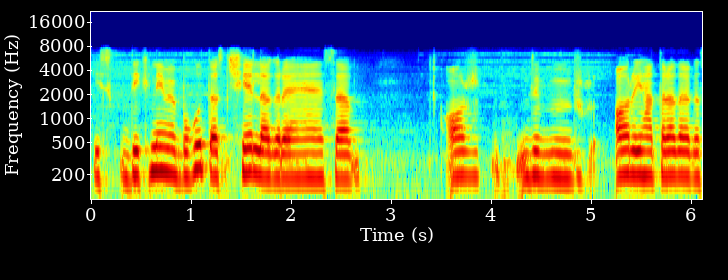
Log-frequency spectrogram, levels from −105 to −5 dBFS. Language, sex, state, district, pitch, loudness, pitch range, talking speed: Hindi, female, Bihar, Kaimur, 195 Hz, -16 LUFS, 185-200 Hz, 155 wpm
